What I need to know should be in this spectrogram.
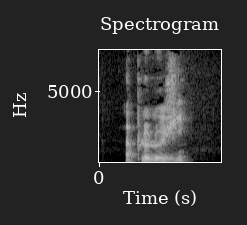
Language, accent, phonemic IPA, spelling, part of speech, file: French, France, /a.plɔ.lɔ.ʒi/, haplologie, noun, LL-Q150 (fra)-haplologie.wav
- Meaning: haplology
